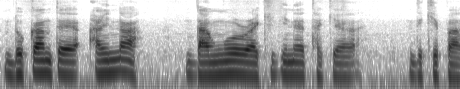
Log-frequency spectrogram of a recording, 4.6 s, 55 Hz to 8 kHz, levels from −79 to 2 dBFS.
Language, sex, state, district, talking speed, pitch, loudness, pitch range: Nagamese, male, Nagaland, Kohima, 130 wpm, 120 Hz, -17 LUFS, 115-130 Hz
